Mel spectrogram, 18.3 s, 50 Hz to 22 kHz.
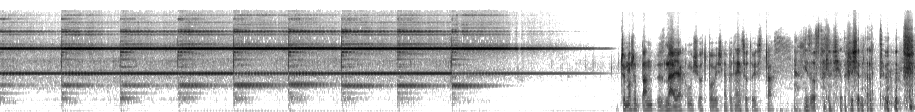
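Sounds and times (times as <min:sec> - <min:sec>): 
bronze Louis-style mantel clock bell striking: 0:00.0 - 0:12.2
speech: 0:12.4 - 0:18.2
laughter: 0:16.9 - 0:18.2.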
